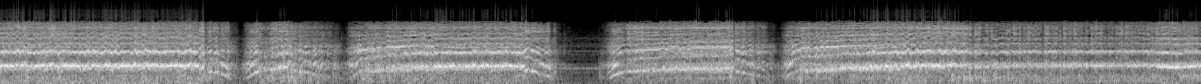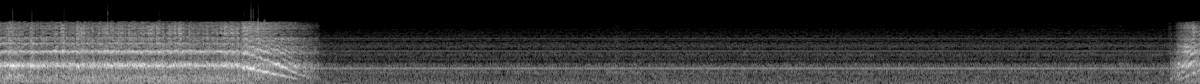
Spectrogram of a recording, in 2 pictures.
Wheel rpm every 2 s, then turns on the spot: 210, 90, 150, 110, 190, 230, 230, 90, 0, 0, 0, 10.
2-4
